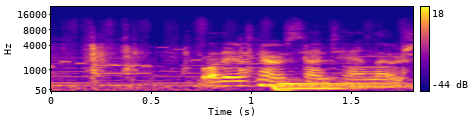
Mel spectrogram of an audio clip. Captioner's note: none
